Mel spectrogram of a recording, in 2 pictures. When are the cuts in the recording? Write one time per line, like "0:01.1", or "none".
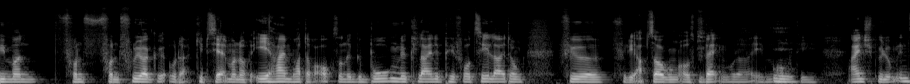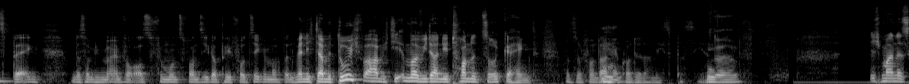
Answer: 0:06.1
